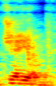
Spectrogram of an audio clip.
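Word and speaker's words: gaol: It's the same pronunciation as that. Jail.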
